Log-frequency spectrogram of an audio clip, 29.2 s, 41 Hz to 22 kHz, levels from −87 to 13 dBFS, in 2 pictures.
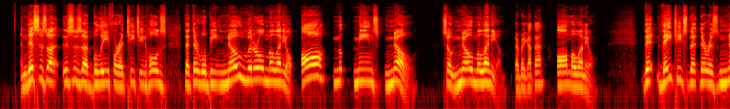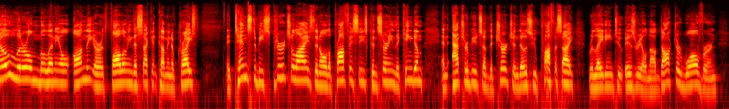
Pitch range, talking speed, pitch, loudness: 165-205 Hz, 160 wpm, 185 Hz, -20 LUFS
